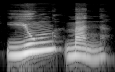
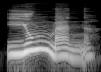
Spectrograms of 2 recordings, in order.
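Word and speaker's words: 육만: prononciation ça se prononce yungman yungman et pourquoi la lettre gu suivie par la lettre N ou alors m ça devient NG NG donc youman yungman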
